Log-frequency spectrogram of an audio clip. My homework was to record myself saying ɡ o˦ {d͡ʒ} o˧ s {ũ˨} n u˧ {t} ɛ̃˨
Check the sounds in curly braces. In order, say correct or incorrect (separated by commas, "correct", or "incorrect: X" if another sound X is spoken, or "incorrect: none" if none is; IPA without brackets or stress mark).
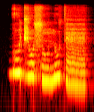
correct, correct, correct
